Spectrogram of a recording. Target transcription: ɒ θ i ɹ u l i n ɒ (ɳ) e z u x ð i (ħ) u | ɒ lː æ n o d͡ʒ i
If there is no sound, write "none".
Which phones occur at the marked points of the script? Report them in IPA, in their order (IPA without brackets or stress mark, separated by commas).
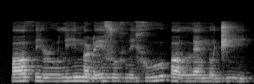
ɳ, x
